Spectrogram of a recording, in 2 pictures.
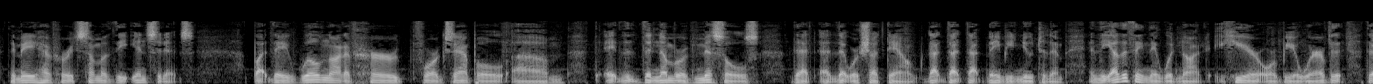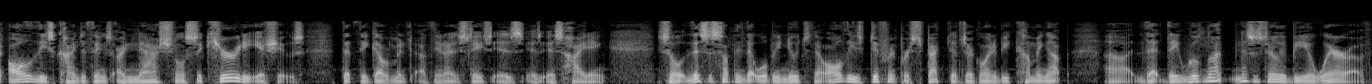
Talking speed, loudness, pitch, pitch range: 220 wpm, -21 LUFS, 85 Hz, 80-100 Hz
